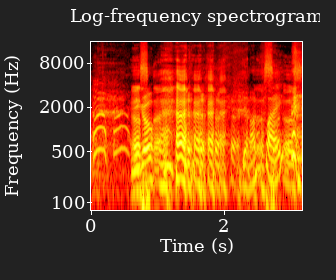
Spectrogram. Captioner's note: laughter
